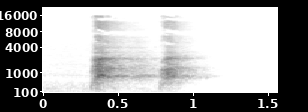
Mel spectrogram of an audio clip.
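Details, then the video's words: Female Shiba Inu barking: two quick sharp barks in close succession, the first stronger and slightly longer, in a quiet setting. "Shiba Inu Barking"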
